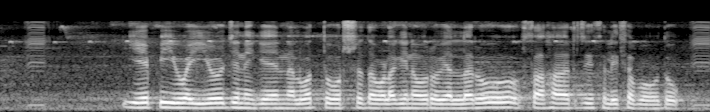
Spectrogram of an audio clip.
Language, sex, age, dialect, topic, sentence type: Kannada, male, 18-24, Mysore Kannada, banking, statement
